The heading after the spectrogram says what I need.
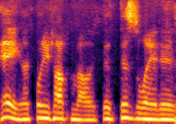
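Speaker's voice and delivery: blunt, rude, heated tone. Retelling own reply to girlfriend, imitating own rude tone. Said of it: "it kinda comes out as, like, maybe, like, a rude tone".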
